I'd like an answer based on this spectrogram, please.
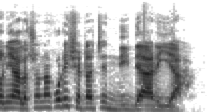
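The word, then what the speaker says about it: Cnidaria: এখানে সি এর উচ্চারণ হয় না, সি এর উচ্চারণ হয় না।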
